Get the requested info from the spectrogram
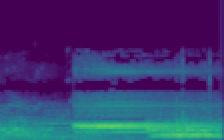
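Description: Gymnasium game-clock buzzer sounding a steady tone that switches on about three-quarters of a second in, marking the end of the period as a buzzer-beater three-pointer is in the air. Voices shout over it near the end.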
